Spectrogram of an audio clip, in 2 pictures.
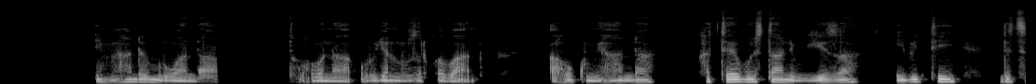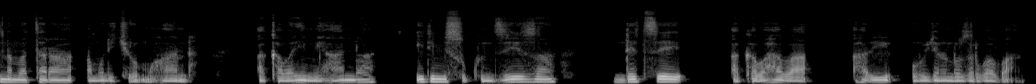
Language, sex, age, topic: Kinyarwanda, male, 18-24, government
